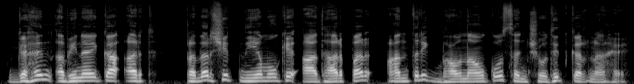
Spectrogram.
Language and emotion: Hindi, neutral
